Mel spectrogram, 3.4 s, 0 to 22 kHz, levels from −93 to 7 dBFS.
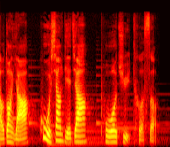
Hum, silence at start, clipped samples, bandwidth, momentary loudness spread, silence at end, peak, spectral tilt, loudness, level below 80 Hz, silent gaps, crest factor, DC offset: none; 0 s; under 0.1%; 15.5 kHz; 14 LU; 0.3 s; -2 dBFS; -4.5 dB/octave; -21 LUFS; -72 dBFS; none; 20 dB; under 0.1%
